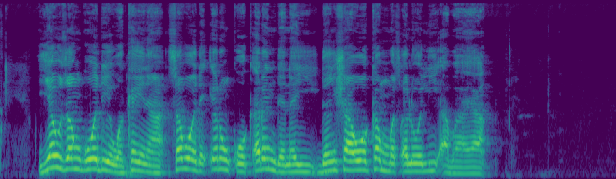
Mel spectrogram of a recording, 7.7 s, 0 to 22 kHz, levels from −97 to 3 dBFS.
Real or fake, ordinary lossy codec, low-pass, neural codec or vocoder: real; none; none; none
